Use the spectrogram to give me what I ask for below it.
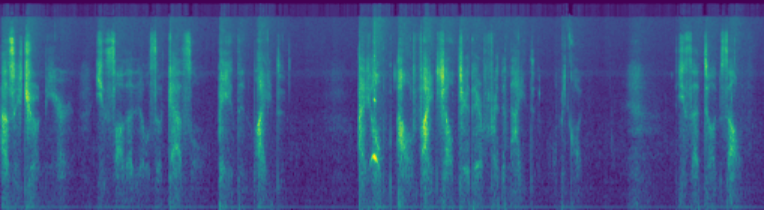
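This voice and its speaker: A whisper at a moderate pace, noticeable background noise around it. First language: Spanish. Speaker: vtuber streamer. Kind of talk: ASMR bedtime story reading. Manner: whispering.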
